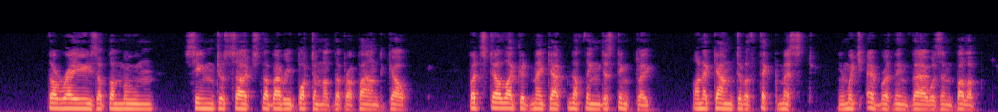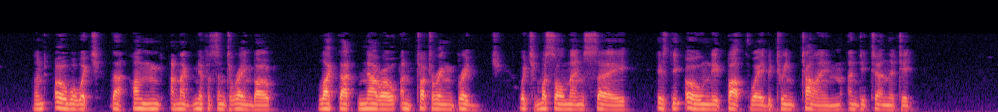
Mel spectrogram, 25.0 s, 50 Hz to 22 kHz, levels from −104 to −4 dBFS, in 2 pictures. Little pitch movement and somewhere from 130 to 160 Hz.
Yes: narrow, 2.0 semitones; low, 135 Hz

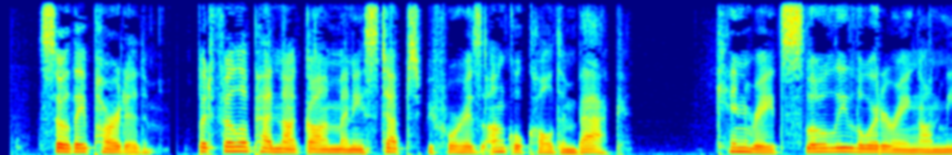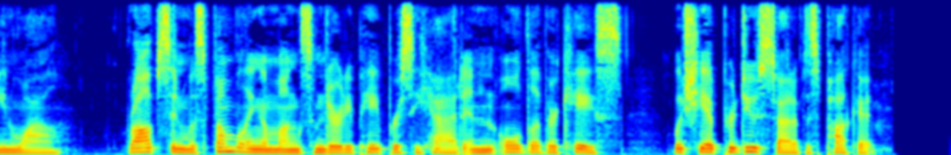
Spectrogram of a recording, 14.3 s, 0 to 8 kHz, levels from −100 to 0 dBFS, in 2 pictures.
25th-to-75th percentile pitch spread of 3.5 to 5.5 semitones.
No: average, 2.9 semitones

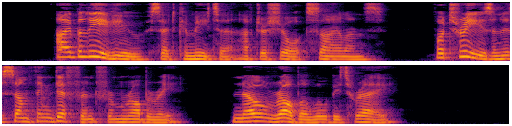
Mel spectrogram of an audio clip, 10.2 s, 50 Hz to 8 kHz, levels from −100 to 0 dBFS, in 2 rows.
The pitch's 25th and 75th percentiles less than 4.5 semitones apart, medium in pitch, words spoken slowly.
Yes: average, 3.5 semitones; medium, 155 Hz; slow, 120 wpm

